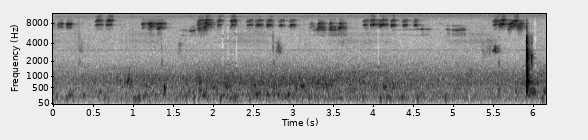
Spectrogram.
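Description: Crickets chirping faintly, in short high pulsed trills repeated over and over.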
